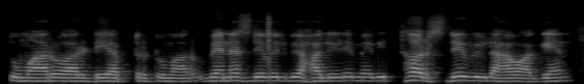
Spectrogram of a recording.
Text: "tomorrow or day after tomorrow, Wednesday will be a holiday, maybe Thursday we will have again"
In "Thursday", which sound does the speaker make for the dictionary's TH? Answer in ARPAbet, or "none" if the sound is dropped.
T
